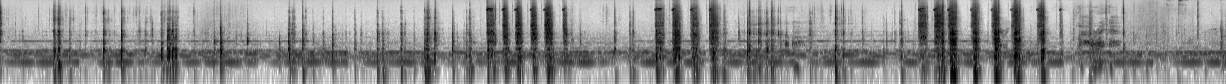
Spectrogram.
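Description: Screws being driven by hand to mount an electrical outlet into its wall box, a series of sharp, close clicks and scrapes in irregular bursts, with some clusters of rapid ticking.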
